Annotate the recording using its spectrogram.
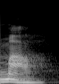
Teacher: syllable Mal terdiri dari konsonan nasal bilabial me kemudian vokal a.dan konsumen lateral lele Jadi disini sudah terjawab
